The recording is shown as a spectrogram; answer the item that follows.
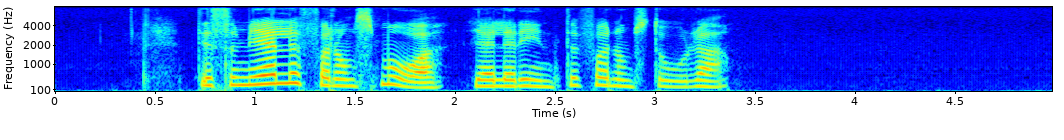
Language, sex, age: Swedish, female, 24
